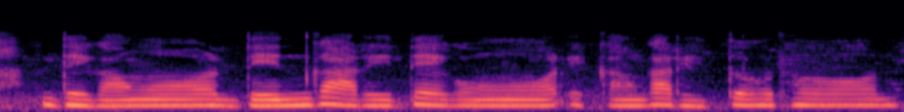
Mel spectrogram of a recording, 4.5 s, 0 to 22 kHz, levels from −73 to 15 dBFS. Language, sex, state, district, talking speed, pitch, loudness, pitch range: Chakma, female, Tripura, Unakoti, 95 wpm, 180 Hz, -15 LUFS, 175-185 Hz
